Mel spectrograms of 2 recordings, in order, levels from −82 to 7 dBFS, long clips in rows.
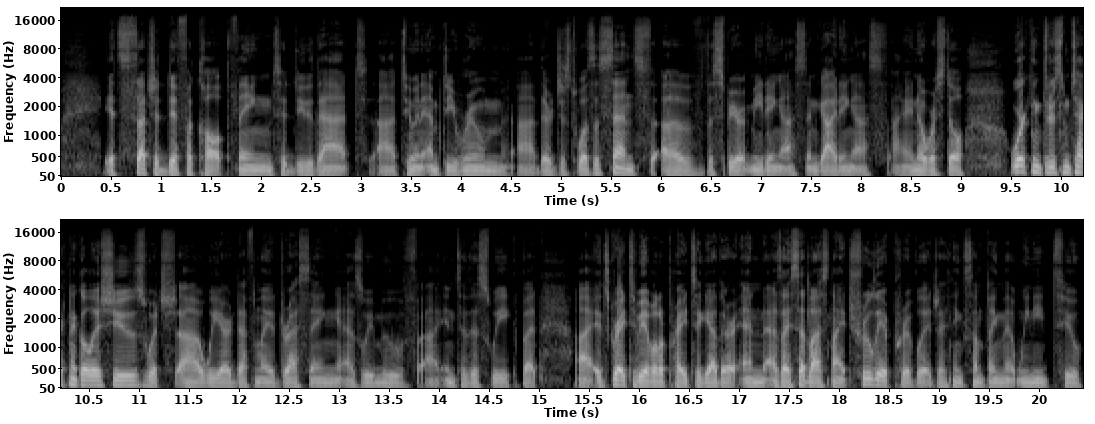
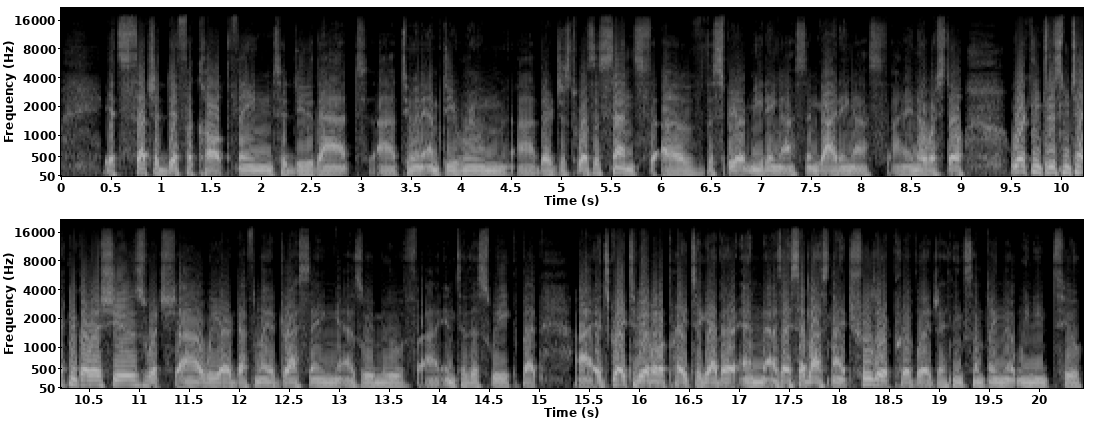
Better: first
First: none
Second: distortion; heavy; 13% of the sound clipped

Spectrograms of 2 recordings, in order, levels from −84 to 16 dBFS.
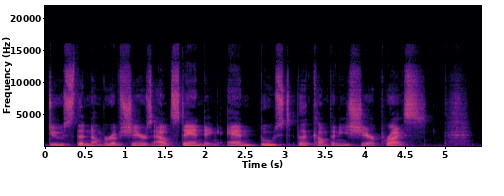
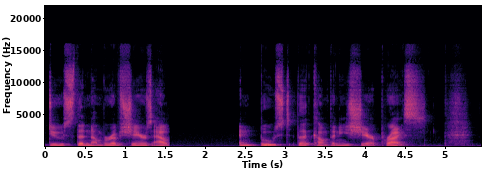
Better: first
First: none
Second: audio cutting out; at 1.5 s for 1 s

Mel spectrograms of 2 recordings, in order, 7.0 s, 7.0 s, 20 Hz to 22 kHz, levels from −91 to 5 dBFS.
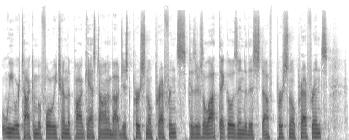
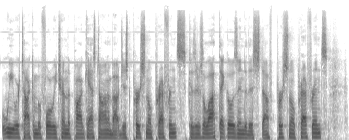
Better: first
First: none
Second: high-pitched whine; faint; until 5 s; 3.5 kHz, 30 dB below the speech

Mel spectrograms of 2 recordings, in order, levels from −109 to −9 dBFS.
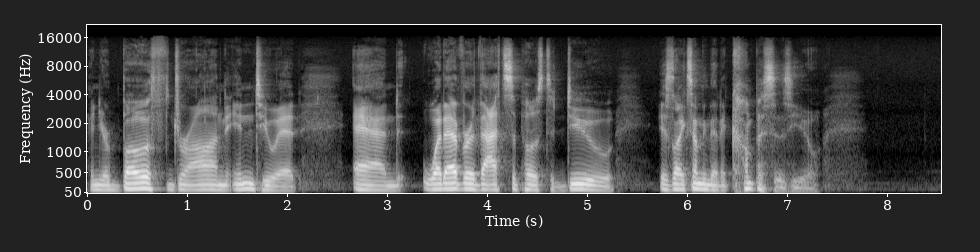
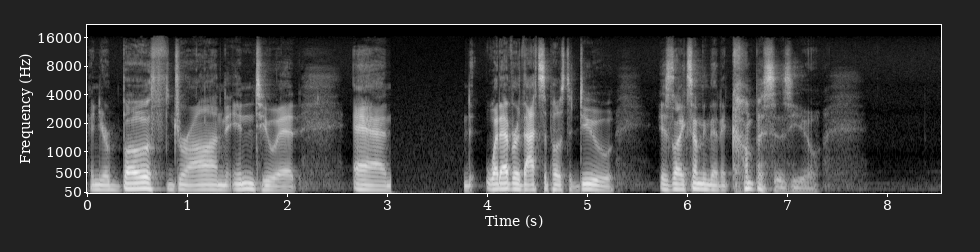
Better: first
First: none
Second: audio freezing; at 3 s for 0.5 s

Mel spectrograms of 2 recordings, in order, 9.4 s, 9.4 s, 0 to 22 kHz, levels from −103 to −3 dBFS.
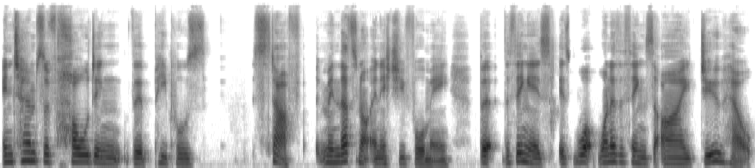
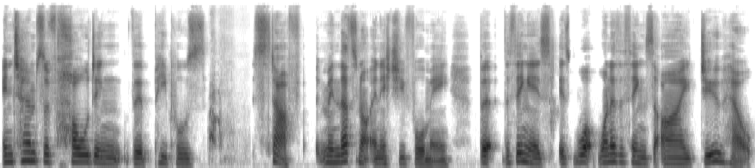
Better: first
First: none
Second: dog barking; faint; at 2.5 s; peak 15 dB below the speech

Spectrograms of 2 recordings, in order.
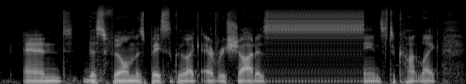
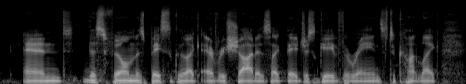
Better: second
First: audio freezing; at 2.5 s for 1 s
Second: none

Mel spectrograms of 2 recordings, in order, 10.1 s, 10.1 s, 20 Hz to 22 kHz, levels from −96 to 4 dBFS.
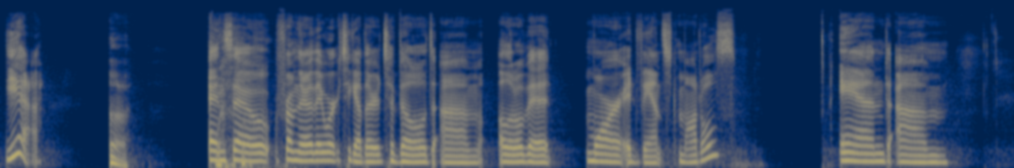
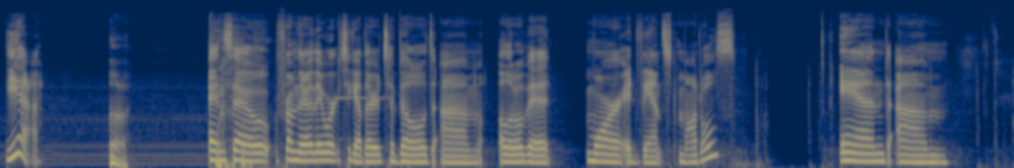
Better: first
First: none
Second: household noises; faint; throughout; 30 dB below the speech

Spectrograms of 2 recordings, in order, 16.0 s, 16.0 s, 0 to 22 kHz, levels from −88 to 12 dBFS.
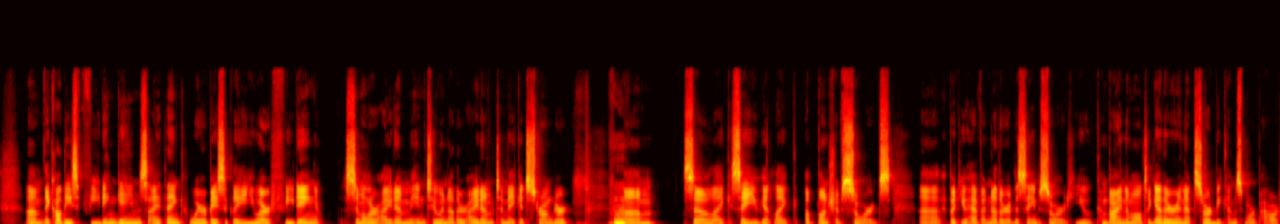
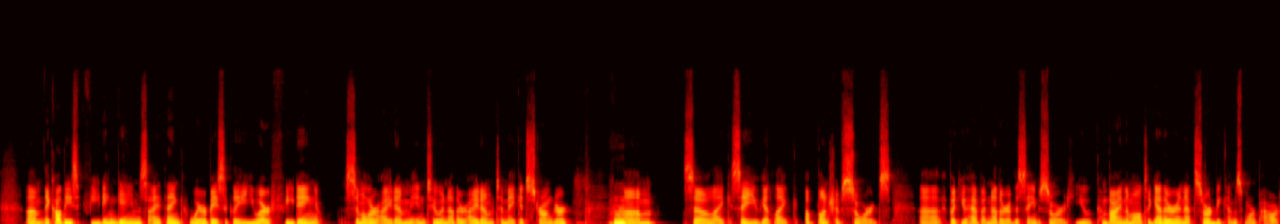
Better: first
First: none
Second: muffled; very; fading above 2.5 kHz

